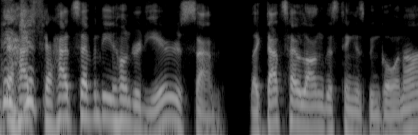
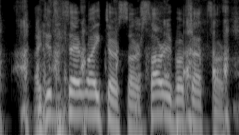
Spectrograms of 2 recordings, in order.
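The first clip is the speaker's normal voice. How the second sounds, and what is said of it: Put-on Irish accent. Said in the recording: “it's my Irish accent there”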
